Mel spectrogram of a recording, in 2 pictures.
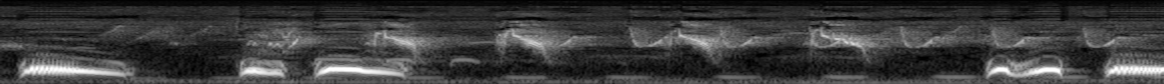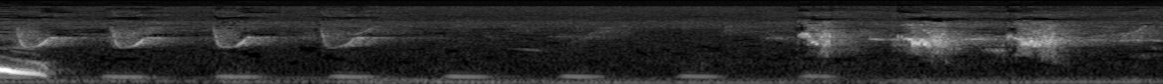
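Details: Spotted dove used as a lure bird for trapping, giving low hooting coos in paired bursts, a doubled wavering note followed by a longer falling one, twice, with high chirps from other small birds between and after.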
